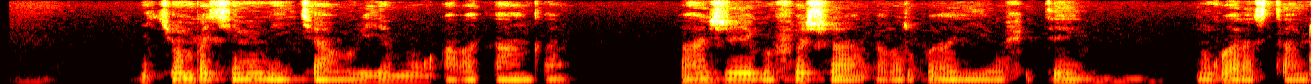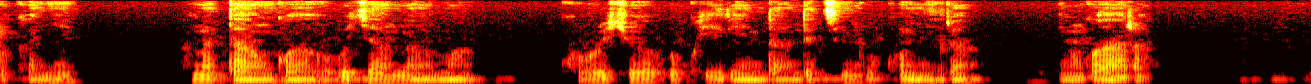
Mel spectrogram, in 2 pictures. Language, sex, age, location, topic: Kinyarwanda, male, 25-35, Huye, health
